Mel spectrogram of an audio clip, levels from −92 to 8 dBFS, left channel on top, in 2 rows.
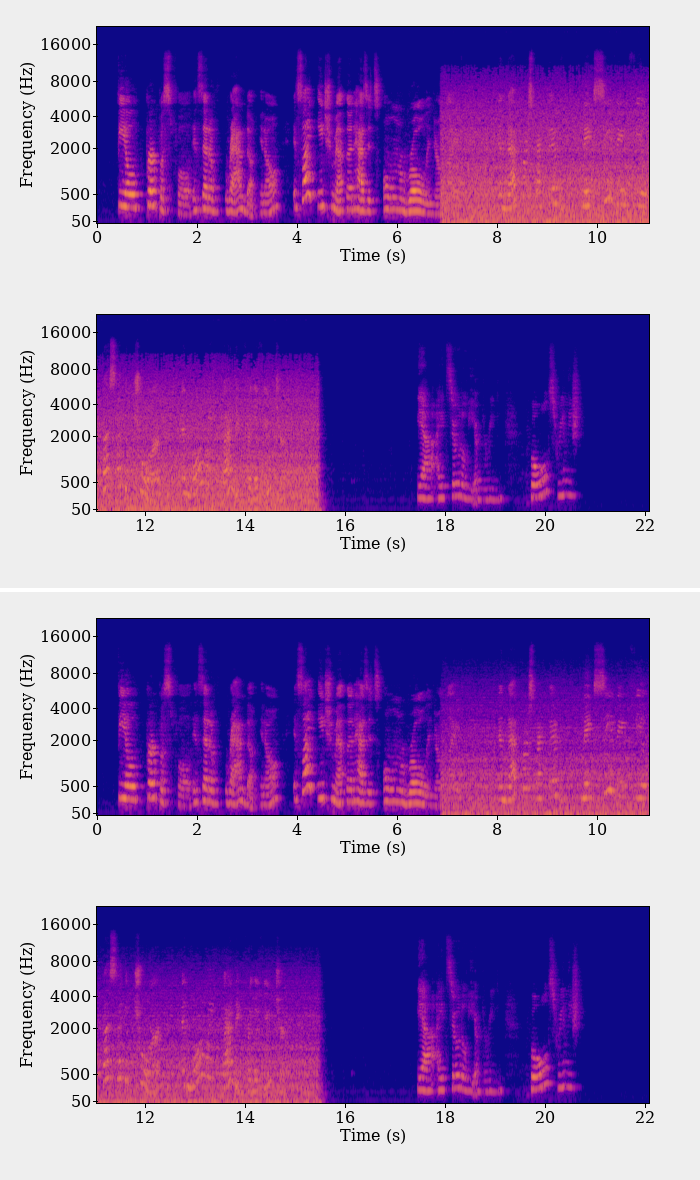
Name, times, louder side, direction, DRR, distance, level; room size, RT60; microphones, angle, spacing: voice 1, 0.4-3.6 3.9-7.2 8.0-9.3 9.7-12.3 12.7-14.8, left 3 dB, 45° left, 0.7 m, -30 dB
sound 1, 6.8-15.5, left 5 dB, 70° left, 0.3 m, -30 dB
voice 2, 17.4-19.1 19.7-20.6, right 2 dB, ahead, 1.2 m, -37 dB
4.0 x 2.5 x 2.7 m
head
